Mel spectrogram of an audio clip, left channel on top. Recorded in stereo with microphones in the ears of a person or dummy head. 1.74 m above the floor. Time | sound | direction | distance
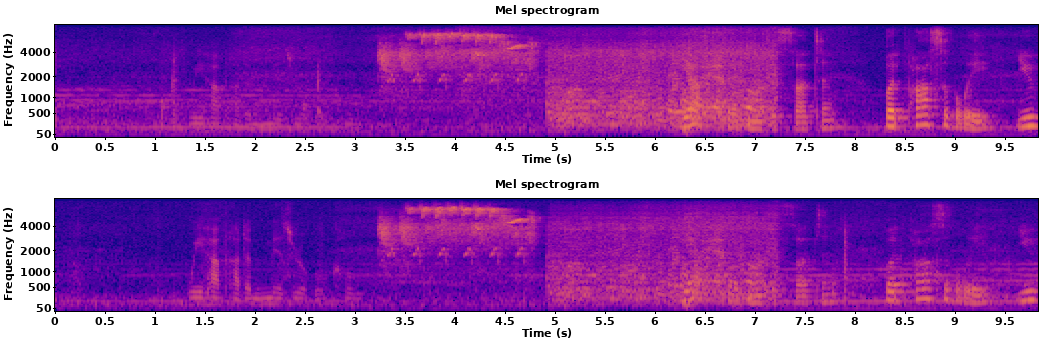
1.3 | a man speaking | 30° right (ahead or behind) | 0.7 m
3.2 | a bird | 5° right (ahead or behind) | 1.9 m
4.9 | frying | 20° left (ahead or behind) | 1.2 m
6.2 | a woman speaking | 50° left (ahead or behind) | 1.6 m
